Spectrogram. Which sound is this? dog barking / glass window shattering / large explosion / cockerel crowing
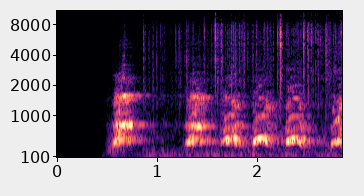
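dog barking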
